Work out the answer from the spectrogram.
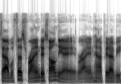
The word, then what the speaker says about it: Desaulnier: Yes, today we're pleased to have with us Ryan Desaulnier. Ryan, happy to have you here. How are you? I'm well, thanks. An excellent pronunciation of the name, by the way.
